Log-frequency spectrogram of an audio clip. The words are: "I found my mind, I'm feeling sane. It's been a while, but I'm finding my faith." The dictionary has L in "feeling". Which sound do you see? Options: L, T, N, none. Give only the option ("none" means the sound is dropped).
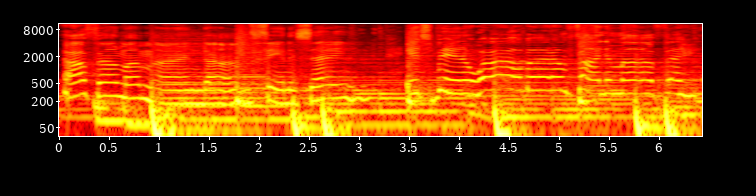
N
